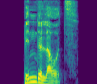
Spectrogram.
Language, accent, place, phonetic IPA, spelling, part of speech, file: German, Germany, Berlin, [ˈbɪndəˌlaʊ̯t͡s], Bindelauts, noun, De-Bindelauts.ogg
- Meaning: genitive singular of Bindelaut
